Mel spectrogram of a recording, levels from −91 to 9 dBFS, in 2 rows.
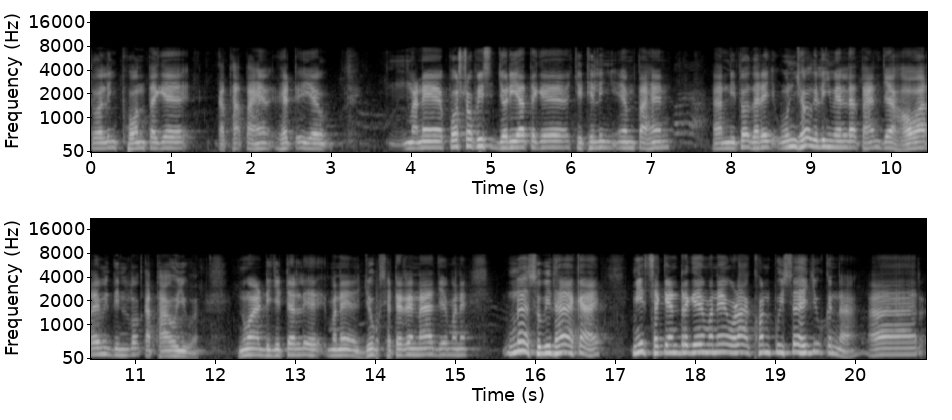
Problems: none marked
